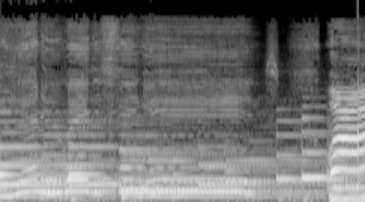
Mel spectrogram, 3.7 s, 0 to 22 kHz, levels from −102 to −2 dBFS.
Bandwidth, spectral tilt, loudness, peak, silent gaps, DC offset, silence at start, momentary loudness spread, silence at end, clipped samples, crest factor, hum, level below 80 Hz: over 20 kHz; -6.5 dB/octave; -18 LUFS; 0 dBFS; none; under 0.1%; 0 s; 8 LU; 0 s; under 0.1%; 16 dB; none; -30 dBFS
